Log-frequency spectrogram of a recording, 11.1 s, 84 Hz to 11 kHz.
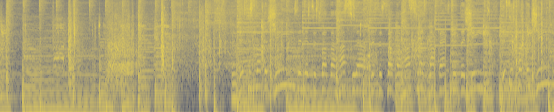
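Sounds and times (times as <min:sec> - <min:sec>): hip-hop music: 0:00.0 - 0:11.0
skateboard wheels on concrete: 0:00.1 - 0:11.0
skateboard clack: 0:01.1 - 0:11.0.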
